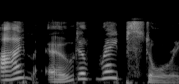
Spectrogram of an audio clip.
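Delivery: very high, very drawn-out, swooping sing-song British accent. Reading a line aloud in a put-on British accent. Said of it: "Now I have to read that one in a British accent".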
